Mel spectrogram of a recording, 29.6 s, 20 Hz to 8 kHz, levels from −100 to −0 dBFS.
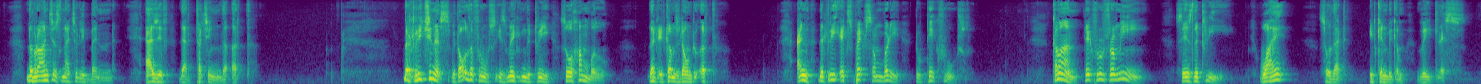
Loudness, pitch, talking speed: -17 LUFS, 140 Hz, 105 wpm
